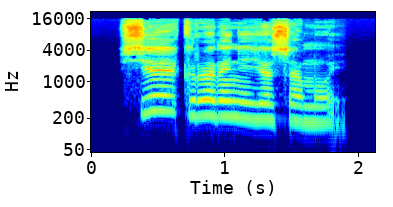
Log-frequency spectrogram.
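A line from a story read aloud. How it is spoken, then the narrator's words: Quiet remark. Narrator (Russian): тихо бросил Регис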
